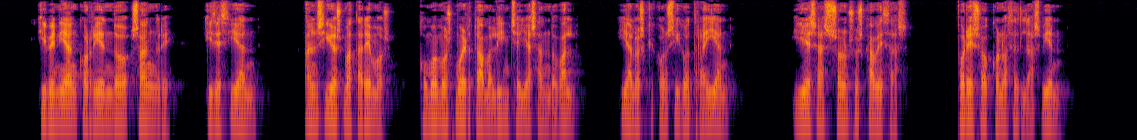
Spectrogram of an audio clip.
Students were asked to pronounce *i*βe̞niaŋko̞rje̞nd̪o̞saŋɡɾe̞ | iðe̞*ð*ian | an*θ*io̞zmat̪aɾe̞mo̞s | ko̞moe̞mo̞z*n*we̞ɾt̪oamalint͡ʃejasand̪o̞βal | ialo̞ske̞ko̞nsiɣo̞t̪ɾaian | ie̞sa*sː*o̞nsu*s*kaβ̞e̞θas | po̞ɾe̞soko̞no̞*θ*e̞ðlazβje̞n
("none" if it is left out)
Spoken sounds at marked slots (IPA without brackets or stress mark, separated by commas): i, θ, s, m, sː, s, θ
